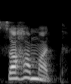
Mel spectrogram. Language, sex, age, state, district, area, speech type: Nepali, female, 30-45, West Bengal, Kalimpong, rural, read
